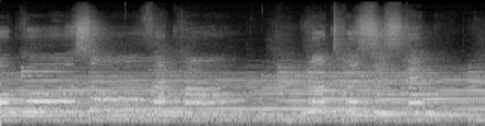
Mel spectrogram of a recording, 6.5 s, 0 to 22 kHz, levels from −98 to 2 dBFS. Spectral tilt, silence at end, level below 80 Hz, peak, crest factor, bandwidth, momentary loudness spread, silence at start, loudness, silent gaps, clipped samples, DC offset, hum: -5.5 dB/octave; 0 s; -56 dBFS; -6 dBFS; 14 dB; 18.5 kHz; 6 LU; 0 s; -20 LUFS; none; under 0.1%; under 0.1%; none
